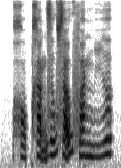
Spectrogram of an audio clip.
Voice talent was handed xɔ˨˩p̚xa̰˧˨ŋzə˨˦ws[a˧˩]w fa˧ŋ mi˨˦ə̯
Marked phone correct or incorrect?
incorrect: a̰˧˥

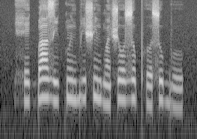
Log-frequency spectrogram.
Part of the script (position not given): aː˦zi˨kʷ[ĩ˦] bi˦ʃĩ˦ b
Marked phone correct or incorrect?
correct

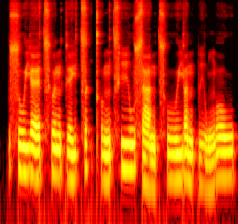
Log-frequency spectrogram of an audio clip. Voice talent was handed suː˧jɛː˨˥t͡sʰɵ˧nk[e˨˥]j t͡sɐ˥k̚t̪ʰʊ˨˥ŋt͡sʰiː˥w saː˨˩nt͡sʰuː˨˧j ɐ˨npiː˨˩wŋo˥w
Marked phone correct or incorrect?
correct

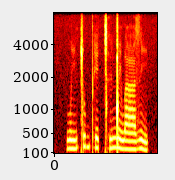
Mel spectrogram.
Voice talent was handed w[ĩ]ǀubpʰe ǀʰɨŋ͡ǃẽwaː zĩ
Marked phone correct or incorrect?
correct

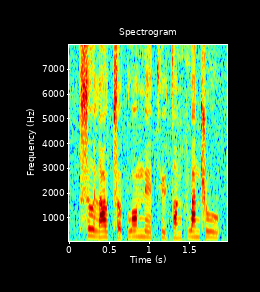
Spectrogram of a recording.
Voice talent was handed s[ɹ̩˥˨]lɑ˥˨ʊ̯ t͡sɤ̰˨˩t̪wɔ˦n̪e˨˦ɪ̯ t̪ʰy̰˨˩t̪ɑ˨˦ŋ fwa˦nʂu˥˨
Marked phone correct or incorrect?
correct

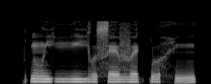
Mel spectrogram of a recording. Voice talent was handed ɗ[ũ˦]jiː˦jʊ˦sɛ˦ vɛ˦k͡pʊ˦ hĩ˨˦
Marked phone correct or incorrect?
correct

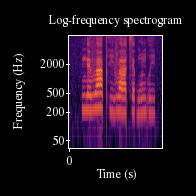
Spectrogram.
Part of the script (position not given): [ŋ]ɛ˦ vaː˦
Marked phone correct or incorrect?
correct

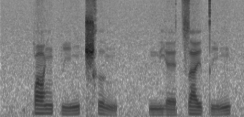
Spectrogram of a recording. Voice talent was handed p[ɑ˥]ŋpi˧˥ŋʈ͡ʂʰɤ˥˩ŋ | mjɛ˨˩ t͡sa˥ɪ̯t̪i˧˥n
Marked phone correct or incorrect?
correct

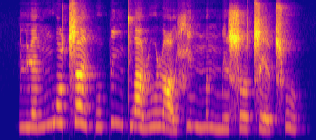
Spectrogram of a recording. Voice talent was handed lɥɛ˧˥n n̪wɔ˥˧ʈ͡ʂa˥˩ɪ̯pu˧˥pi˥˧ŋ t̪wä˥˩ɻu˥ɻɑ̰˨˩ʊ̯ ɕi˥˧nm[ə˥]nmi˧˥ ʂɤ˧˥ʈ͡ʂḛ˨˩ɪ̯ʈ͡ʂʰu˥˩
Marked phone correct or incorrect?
incorrect: ə˥˩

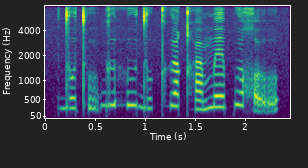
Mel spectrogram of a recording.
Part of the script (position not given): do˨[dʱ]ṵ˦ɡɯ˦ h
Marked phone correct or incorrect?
incorrect: tʼ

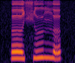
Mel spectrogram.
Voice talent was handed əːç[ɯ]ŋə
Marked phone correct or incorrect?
correct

